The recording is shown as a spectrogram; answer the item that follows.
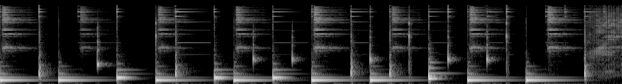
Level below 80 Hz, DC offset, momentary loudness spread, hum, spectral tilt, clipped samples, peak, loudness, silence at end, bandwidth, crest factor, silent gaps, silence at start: -58 dBFS; under 0.1%; 7 LU; none; -5 dB/octave; under 0.1%; -2 dBFS; -20 LUFS; 0 s; 17 kHz; 18 dB; none; 0 s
